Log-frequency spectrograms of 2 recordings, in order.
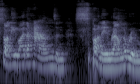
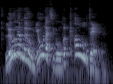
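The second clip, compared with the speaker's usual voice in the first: higher, louder calling mother; Mum calling; 12 semitones higher, 6 dB louder than usual. A narrator's reading. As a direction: Mum calls Luna in from the snow, high loud call. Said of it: "said Mum".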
